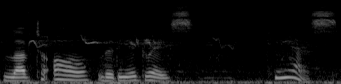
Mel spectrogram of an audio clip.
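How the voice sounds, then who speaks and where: A woman reading a children's picture book aloud in an expressive way, now and then speaking directly to her listeners. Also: fairly low pitch, a little hiss or hum. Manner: expressive, pausing for short asides to listeners. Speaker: storybook reader.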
